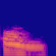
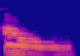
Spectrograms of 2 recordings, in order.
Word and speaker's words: Om: And the most basic echo of the universe is said to be that of Om, more correctly pronounced Aum.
